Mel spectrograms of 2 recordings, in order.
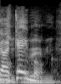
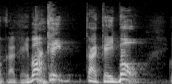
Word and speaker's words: Kakeibo: Yo creo que tengo que hacer el cakeibo, siempre se pronuncia, eh, siempre eh, se pronuncia la fuerza de voz en la última sílaba normalmente. – Kakeibo. no, ¡cakeibo!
